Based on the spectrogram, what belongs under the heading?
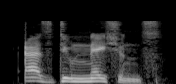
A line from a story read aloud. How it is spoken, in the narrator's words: he spat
